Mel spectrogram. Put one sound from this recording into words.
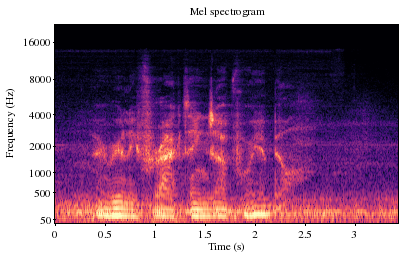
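An older man speaks softly and quietly nearby.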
